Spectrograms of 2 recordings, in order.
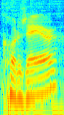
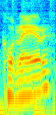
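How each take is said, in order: First: The r sounds are a breathy zh. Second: The r sounds are rolled. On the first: "become more like a zh sound ... so it's more breathy" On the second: "instead of saying like correr"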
